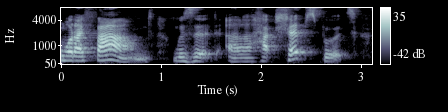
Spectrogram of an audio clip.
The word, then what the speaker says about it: Hatshepsut: And so I googled and researched, and what I found was that Hatshepsut, if I've pronounced her name right, it's like hot chicken soup, Hatshepsut, was actually, a pharaoh and a queen without a consort.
